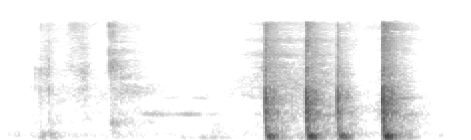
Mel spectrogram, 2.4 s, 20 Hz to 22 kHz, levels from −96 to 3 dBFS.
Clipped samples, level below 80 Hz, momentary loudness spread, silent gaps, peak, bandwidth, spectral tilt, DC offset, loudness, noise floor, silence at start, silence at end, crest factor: under 0.1%; -68 dBFS; 24 LU; none; -14 dBFS; 12 kHz; -5 dB/octave; under 0.1%; -37 LUFS; -79 dBFS; 0.55 s; 0.35 s; 26 dB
